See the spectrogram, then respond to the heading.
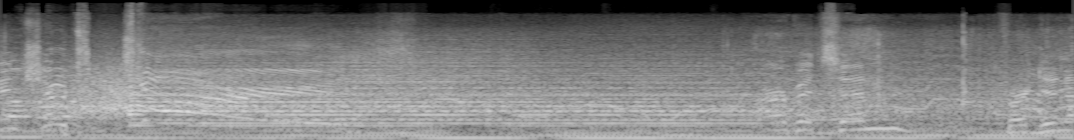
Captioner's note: crowd cheering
